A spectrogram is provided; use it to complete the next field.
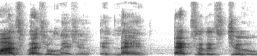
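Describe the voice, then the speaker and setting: A man with an American accent speaks at a fairly slow pace. Noticeable background noise is present. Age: 70s. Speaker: war veteran. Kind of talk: testimony. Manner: formal.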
